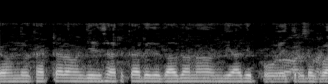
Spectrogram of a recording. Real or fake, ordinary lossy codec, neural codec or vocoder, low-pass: real; none; none; 7.2 kHz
